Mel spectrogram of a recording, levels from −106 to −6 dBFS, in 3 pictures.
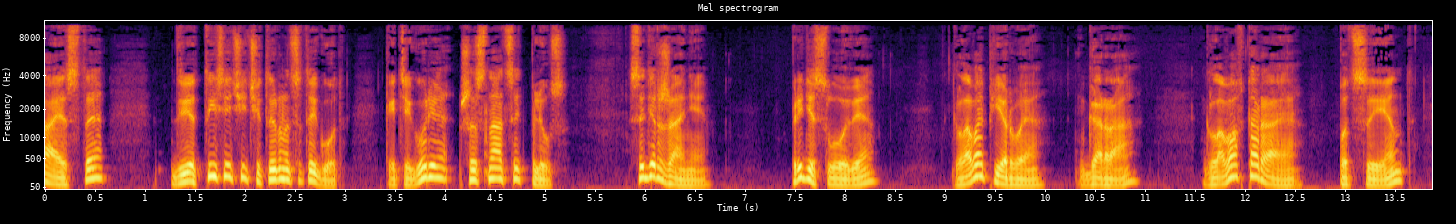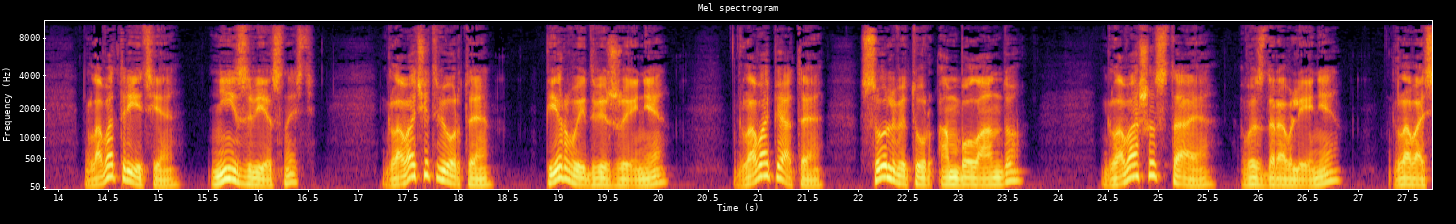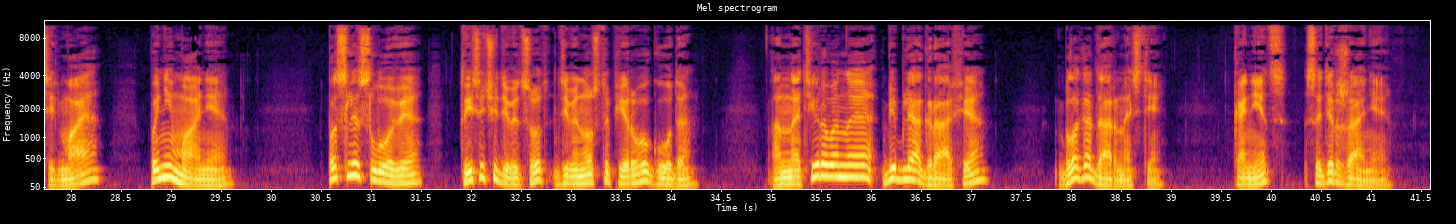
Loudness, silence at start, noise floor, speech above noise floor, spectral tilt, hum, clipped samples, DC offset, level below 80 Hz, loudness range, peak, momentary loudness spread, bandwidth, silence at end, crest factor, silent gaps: -14 LUFS; 0 s; -57 dBFS; 44 dB; -5.5 dB/octave; none; under 0.1%; under 0.1%; -30 dBFS; 3 LU; 0 dBFS; 12 LU; 10.5 kHz; 0.4 s; 14 dB; none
